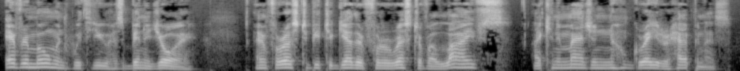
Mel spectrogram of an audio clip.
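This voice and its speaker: Man as an earnest stallion groom, medium pitch. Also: fairly quick, darkish tone, close to an everyday voice. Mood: adoring.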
